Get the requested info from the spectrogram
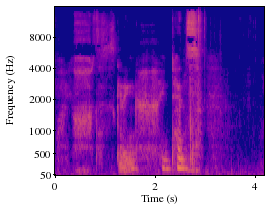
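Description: Quiet, partly whispered speech in a few short phrases, with nearly no sound in the last second.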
